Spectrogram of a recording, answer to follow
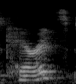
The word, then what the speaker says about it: Kerrits: This is Carrots, spelled with a K, Kerrits.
